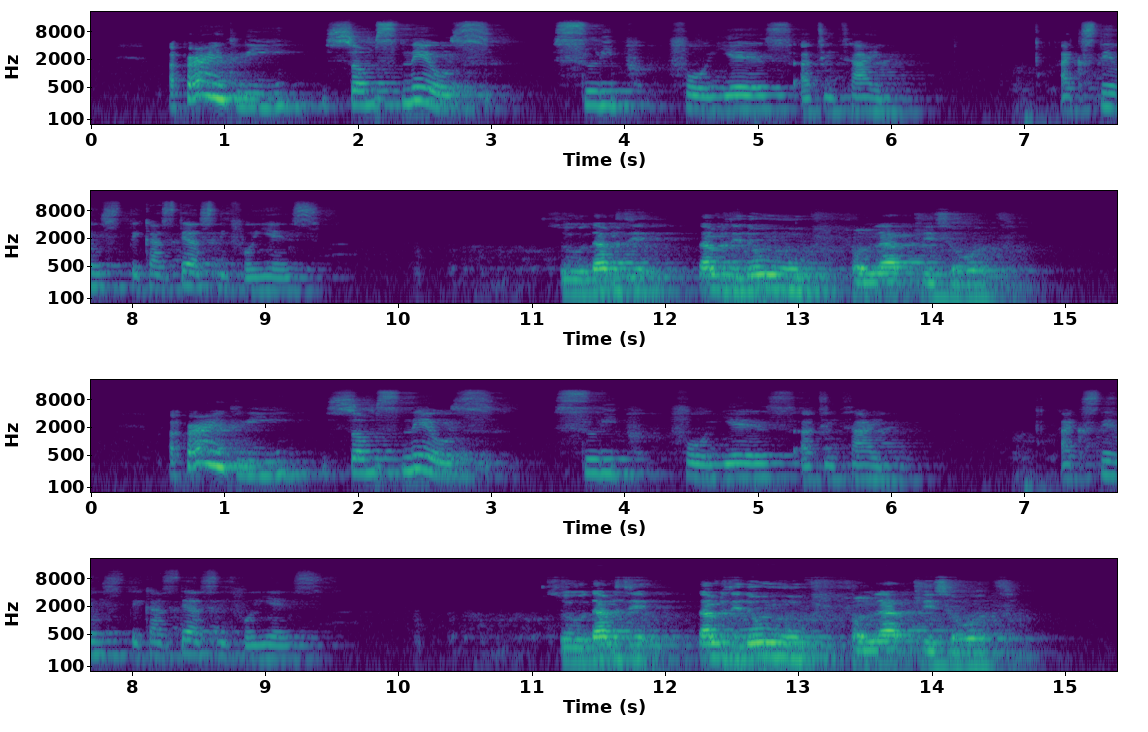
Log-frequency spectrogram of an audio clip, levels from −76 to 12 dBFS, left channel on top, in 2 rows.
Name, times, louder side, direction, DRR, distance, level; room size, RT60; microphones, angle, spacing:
voice 1, 0.6-3.0 3.5-6.0 7.3-9.4, left 2 dB, 85° left, 2.6 m, -29 dB
voice 2, 11.2-12.0 12.3-14.6, right 1 dB, 65° right, 2.3 m, -22 dB
30.0 x 24.0 x 4.1 m
head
